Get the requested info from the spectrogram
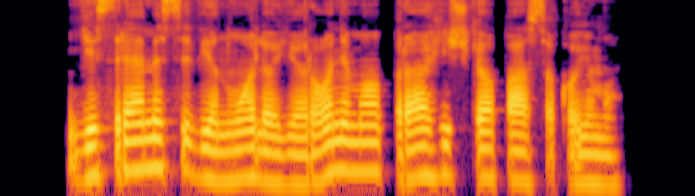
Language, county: Lithuanian, Utena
